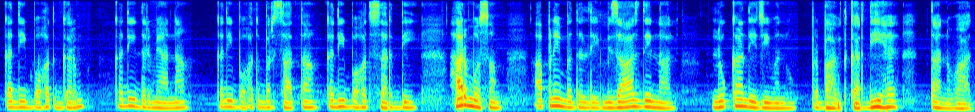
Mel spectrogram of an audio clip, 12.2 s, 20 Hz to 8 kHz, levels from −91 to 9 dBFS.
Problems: background sounds at intervals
